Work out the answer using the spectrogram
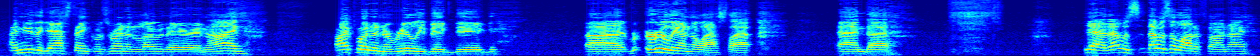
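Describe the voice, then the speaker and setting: A man interviewed after a virtual cycling race, talking through his effort in a halting, easygoing way. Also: a little high, pushed and bright. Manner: halting, with restarts.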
